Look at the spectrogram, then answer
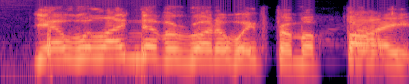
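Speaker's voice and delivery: shouting in a put-on character voice. Voicing a character answering another character in a game: yelling in character. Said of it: "And I yell that at Casey".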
